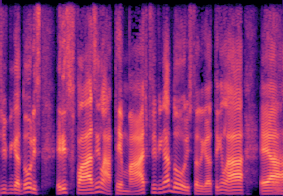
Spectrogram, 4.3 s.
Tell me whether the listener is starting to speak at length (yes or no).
no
